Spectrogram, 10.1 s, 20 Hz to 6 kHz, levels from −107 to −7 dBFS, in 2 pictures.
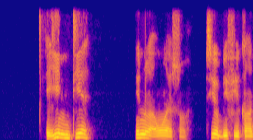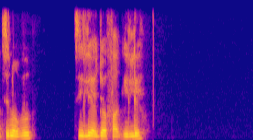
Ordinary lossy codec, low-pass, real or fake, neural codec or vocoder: none; 5.4 kHz; real; none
